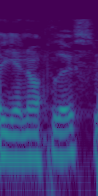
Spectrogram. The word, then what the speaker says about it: Yiannopoulos: Milo Yiannopoulos, which I understand is not his.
